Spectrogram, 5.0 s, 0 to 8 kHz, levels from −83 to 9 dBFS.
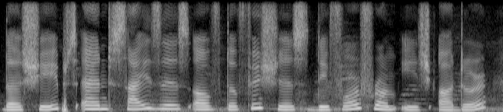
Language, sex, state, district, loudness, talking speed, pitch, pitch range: English, female, Assam, Kamrup Metropolitan, -16 LUFS, 130 wpm, 225 Hz, 205-260 Hz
